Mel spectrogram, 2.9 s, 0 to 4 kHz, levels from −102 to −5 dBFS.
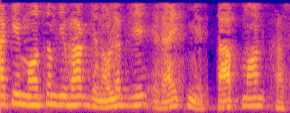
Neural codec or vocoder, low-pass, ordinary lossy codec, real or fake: none; 3.6 kHz; AAC, 16 kbps; real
